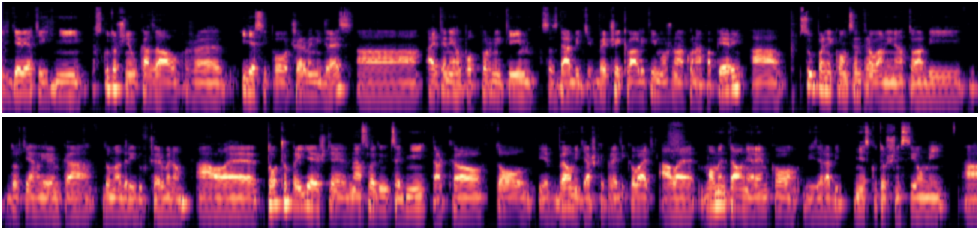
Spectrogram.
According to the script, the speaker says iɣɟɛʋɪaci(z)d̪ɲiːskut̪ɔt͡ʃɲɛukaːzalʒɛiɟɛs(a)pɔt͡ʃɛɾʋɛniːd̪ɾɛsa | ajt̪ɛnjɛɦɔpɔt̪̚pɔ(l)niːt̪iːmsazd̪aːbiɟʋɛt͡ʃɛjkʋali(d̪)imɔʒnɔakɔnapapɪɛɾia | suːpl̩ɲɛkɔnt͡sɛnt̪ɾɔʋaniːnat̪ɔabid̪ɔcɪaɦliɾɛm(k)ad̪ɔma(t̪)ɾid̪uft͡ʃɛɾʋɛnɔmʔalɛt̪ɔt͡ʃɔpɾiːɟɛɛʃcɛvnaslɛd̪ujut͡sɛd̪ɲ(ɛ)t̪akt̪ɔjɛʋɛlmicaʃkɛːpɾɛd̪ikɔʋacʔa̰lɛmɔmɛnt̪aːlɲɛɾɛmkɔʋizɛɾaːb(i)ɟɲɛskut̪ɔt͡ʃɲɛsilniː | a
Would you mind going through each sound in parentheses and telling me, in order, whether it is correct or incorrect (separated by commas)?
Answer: incorrect, incorrect, incorrect, incorrect, correct, incorrect, incorrect, correct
